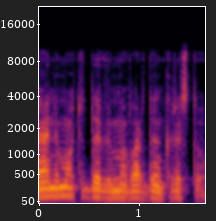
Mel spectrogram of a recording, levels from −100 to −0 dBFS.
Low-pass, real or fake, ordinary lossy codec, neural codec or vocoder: 9.9 kHz; real; Opus, 24 kbps; none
